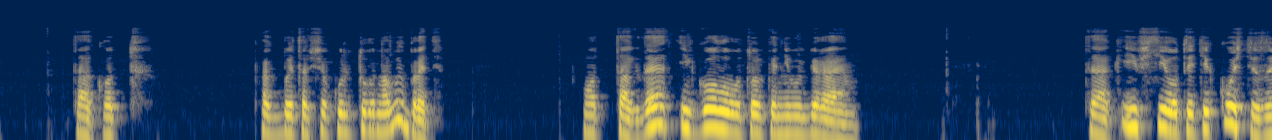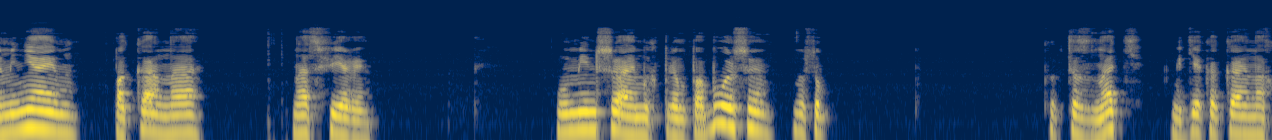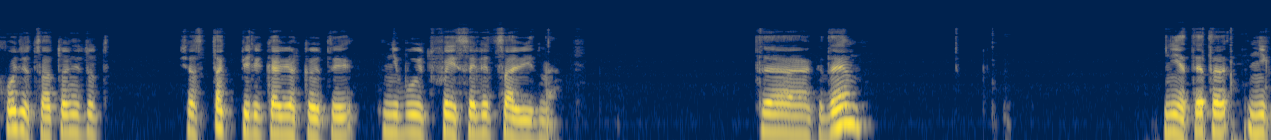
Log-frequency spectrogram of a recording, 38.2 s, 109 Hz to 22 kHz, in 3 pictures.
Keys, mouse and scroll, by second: 0.9-3.4 middle drag, 4.3-5.9 drag, 6.8 shift+click, 8.2 shift+click, 15.7 click, 18.3-29.0 drag, 29.8-31.4 middle drag, 32.0-35.9 middle drag.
